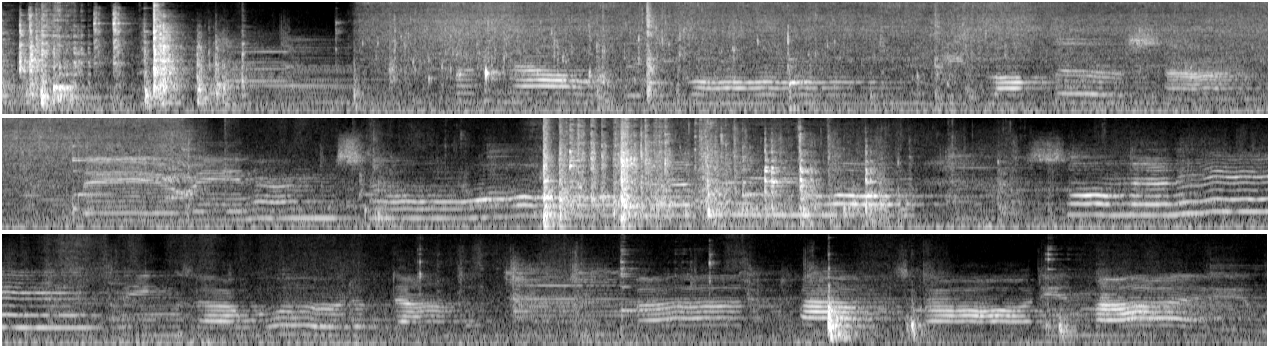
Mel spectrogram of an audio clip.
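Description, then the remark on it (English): Dirty dishes clink and clatter into a sink in a few scattered bursts, with a splash of water, while a steady melodic tune plays in the background. “She takes dirty dishes to the sink.”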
